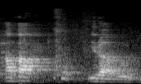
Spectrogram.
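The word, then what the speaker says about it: חֲבַקּוּק: 이 하박국은 히브리어로 하박쿡이라고 읽습니다.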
